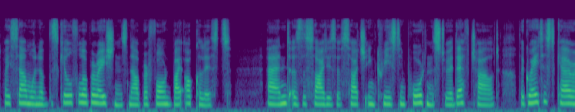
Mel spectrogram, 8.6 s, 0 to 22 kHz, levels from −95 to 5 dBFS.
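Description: No technical faults can be heard anywhere in this speech recording. Nothing interrupts or disturbs the sound at any point.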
